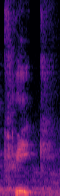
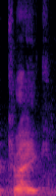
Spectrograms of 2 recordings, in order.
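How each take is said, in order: First: The vowel sounds like 'ee'. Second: The vowel sounds like 'eye'. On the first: "I think it's a creek is how it's pronounced" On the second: "or crike"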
